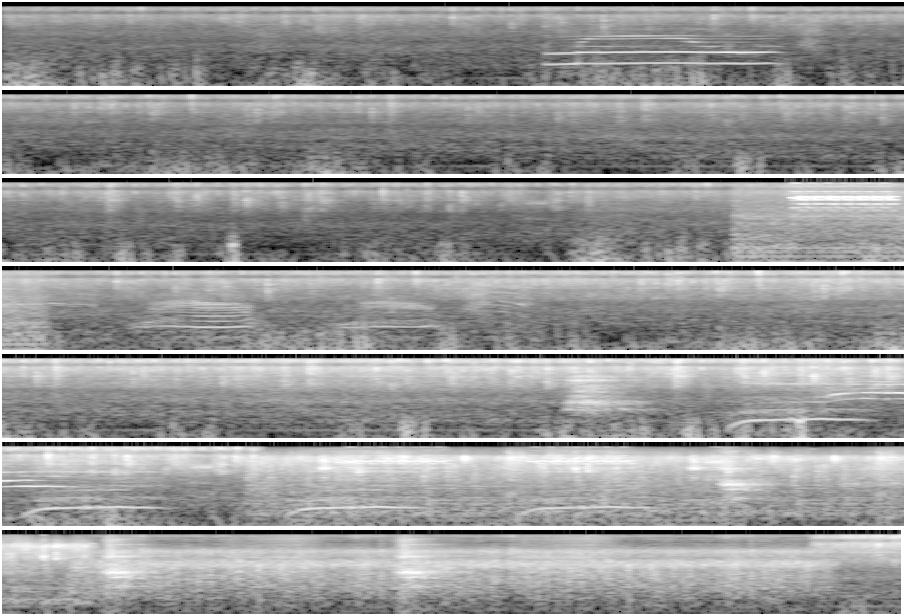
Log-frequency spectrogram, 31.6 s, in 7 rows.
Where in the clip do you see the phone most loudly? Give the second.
13 s.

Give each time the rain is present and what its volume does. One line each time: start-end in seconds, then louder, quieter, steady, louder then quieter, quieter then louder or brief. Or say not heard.
0.0-31.5 louder.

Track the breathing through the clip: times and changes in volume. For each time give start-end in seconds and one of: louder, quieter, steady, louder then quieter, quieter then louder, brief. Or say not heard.
20.8-30.1 steady.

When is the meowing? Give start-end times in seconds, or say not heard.
2.7-3.9, 13.8-16.2, 22.1-23.0.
